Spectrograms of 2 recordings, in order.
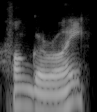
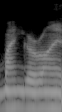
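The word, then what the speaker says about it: Whangārei: this contact through Facebook with Whangaroi, or Whangaroi as we would pronounce it here.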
